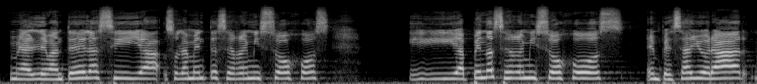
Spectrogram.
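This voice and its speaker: A young woman giving an earnest, halting personal testimony at church, with many restarts. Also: high voice, fairly bright tone, clean tone. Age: young adult.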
